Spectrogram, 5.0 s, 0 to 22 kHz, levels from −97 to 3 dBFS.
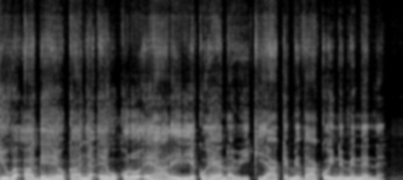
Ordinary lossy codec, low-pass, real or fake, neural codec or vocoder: none; none; fake; vocoder, 44.1 kHz, 128 mel bands, Pupu-Vocoder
